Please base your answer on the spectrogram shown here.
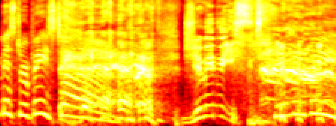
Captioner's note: laughter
